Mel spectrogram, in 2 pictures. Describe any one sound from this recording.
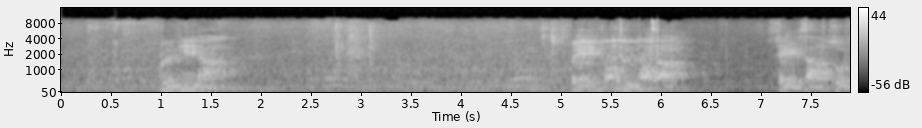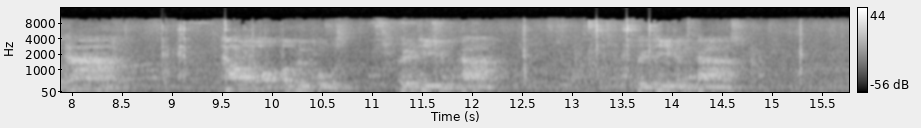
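A young man speaks calmly through a clip-on microphone, in bursts with pauses.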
